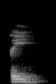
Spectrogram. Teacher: Qaf ketika kasrah itu pipih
